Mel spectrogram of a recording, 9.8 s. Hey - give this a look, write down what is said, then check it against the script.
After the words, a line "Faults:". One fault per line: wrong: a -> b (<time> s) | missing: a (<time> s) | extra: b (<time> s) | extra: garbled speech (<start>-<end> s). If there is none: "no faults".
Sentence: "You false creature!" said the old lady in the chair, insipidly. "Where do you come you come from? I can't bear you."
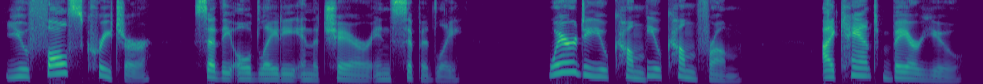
"You false creature!" said the old lady in the chair, insipidly. "Where do you come you come from? I can't bear you."
Faults:
no faults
